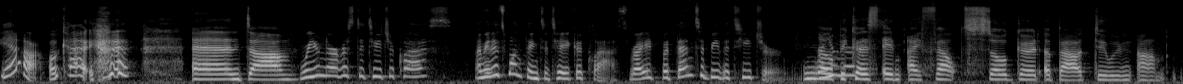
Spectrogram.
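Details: Two adult women in conversation; conversational speech.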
